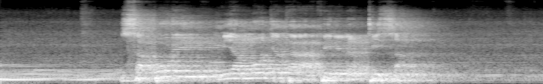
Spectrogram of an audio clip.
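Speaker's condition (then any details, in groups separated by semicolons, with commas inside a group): No condition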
